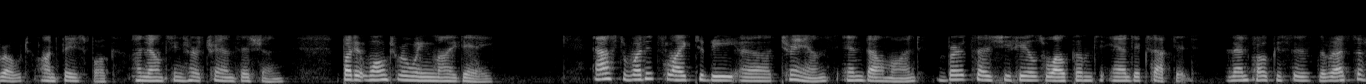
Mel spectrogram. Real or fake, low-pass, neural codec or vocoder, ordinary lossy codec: fake; 7.2 kHz; codec, 16 kHz, 4 kbps, FreqCodec, larger model; AAC, 16 kbps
